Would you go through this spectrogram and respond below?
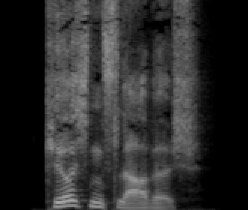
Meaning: Church Slavonic
- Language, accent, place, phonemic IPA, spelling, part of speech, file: German, Germany, Berlin, /ˈkɪʁçn̩ˌslaːvɪʃ/, kirchenslawisch, adjective, De-kirchenslawisch.ogg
